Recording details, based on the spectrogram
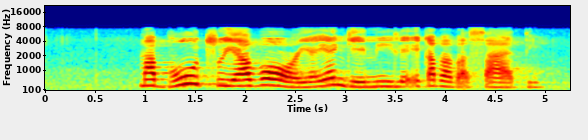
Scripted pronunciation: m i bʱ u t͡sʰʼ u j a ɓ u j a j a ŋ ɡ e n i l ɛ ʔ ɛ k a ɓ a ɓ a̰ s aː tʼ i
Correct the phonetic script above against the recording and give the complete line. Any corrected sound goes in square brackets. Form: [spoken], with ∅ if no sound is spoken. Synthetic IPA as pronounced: m [a] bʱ u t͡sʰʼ u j a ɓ [ɔ] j a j a ŋ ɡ e n i l ɛ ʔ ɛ k a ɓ a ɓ a̰ s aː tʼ i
